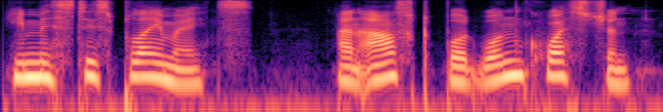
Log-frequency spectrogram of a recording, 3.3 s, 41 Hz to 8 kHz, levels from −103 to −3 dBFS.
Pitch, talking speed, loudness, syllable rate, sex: 190 Hz, 165 wpm, -18 LUFS, 5.4 syllables/s, female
